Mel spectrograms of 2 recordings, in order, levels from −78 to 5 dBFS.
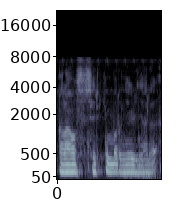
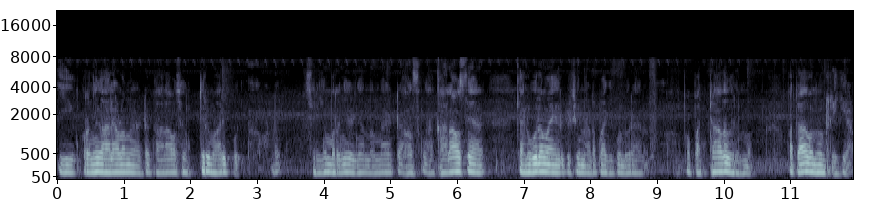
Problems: constant background noise, low volume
